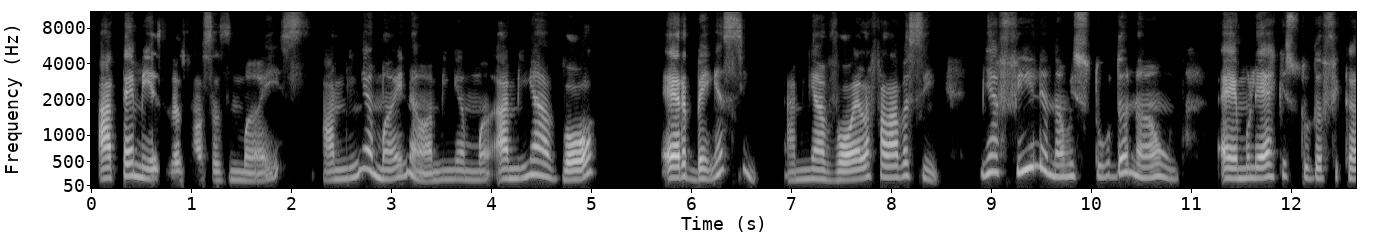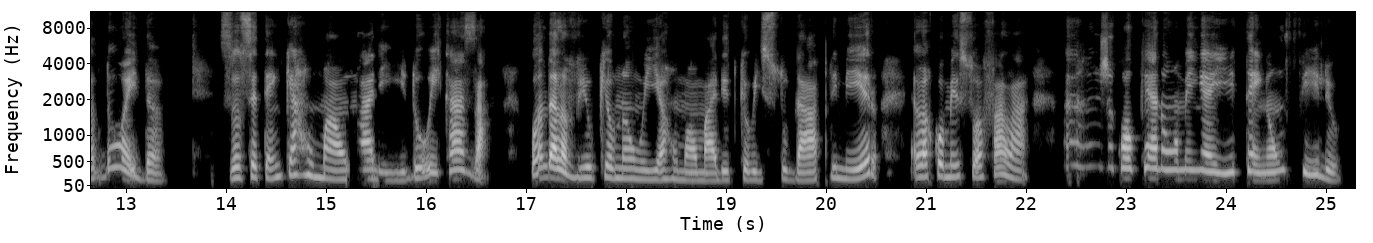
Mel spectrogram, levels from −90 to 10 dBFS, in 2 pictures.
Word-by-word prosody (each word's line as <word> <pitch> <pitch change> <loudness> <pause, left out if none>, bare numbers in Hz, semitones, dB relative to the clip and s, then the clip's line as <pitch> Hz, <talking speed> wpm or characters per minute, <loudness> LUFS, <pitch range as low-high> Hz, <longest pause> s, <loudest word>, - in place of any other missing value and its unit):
Até 195 +5 +5
mesmo 185 -6 -2
as 160 -1 -3
nossas 155 +1 -7
mães. 155 -3 -7 0.2
A 155 - -3
minha 215 - -3
mãe, 190 - -2
não, 270 -3 -2
a 140 - -2
minha 170 +2 -9
mãe 160 0 -6
a 180 - +4
minha 225 +7 0
avó 175 - +4 0.7
era 205 -4 +8
bem 185 - -1
assim. 330 -3 -6 0.3
A 155 - -8
minha 175 +1 0
avó, 160 0 +3
ela 180 +5 +4
falava 215 +1 +3
assim: 240 - -9 0.4
"Minha 300 +4 -1
filha, 360 +5 0
não 225 -2 -1
estuda 230 +4 -2
não. 210 - -3 0.4
Eh, 190 0 +6
mulher 200 +3 +3
que 240 - -11
estuda 200 -4 -5
fica 185 -1 -4
doida. 165 - -1 0.5
Se - - -9
você 200 +3 +2
tem 200 +1 -3
que 250 - -4
arrumar 215 -9 +1
um 170 - -1
marido 160 +1 -1
e 295 - -2
casar". 175 - +2 0.4
Quando 200 +1 +3
ela 190 -4 +10
viu 200 -1 -3
que 210 - -2
eu 200 - 0
não 185 -2 -3
ia 165 -1 -1
arrumar 170 -4 -3
um - - -2
marido, 150 +2 0
que - - -5
eu 160 - -7
ia 160 - -3
estudar 155 -1 0
primeiro, 190 +4 0 0.4
ela 215 +1 +4
começou 220 0 0
a - - 0
falar: - - 0 0.4
"Arranja 405 -2 -7
qualquer 190 - +3
homem 345 0 -1
aí 300 -2 +2
e 300 - -12
tenha 305 -3 +1
um 335 - -2 0.2
filho" 255 - -3
195 Hz, 170 wpm, -24 LUFS, 170-240 Hz, 0.7 s, ela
